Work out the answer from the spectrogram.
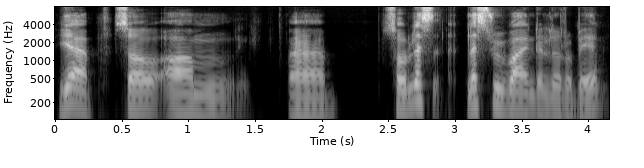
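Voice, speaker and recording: A man hosts a relaxed podcast conversation, wandering through his sentences with plenty of fillers. His pitch sits in a middling range. The sound is dry and close, with no room echo. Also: unhurried. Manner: rambling and laid-back, heavy on fillers like "you know". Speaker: podcast host. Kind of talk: casual interview conversation.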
